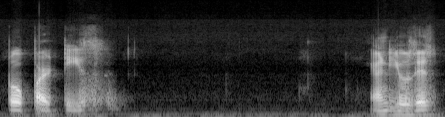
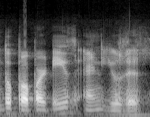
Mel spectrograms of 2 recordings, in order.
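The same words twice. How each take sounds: First: "properties" and "and uses" spaced out with long pauses; slow dictation. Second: Said in the usual way. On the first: Shown as a demonstration. Teacher dictating the heading to students, slowly with long pauses.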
